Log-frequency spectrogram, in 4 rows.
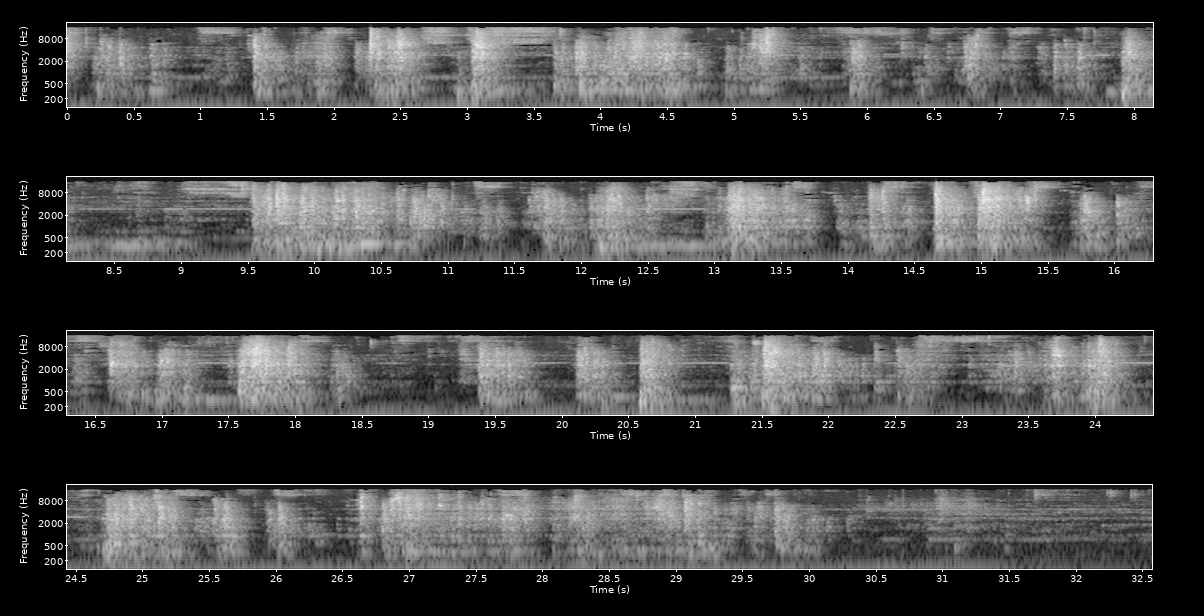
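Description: John Deere 50D compact excavator's diesel engine running steadily while its steel bucket scrapes, knocks and crunches through broken concrete and dirt, in frequent irregular clatters.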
